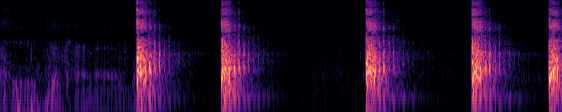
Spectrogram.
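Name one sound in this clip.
A handgun fires shots outdoors.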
